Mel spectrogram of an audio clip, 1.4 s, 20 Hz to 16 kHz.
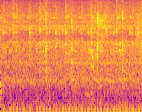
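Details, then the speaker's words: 1969 VW Beetle air-cooled engine before spark plug change: uneven skipping exhaust rumble, stumbling and coughing, won't take full throttle; misfire, owner suspects wrong spark plugs, replacing with correct heat-range plugs. "hear it sounds like it's running okay but it really is not running okay it's a little off you hear that does not want to full run won't let you go full throttle"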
